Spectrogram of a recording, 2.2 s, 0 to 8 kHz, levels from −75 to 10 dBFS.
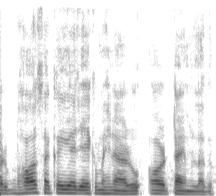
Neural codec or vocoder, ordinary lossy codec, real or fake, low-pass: codec, 16 kHz, 16 kbps, FunCodec, trained on Chinese and English, 50 frames a second; none; fake; none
